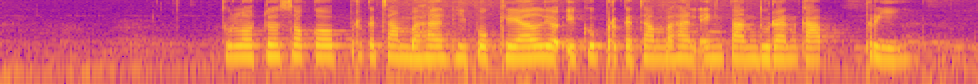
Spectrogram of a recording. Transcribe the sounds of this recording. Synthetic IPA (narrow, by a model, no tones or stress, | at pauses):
t̪ulɔɖ̪̥ɔ̤sɔkɔpərkət͡ʃambaɦanɦipoɡ̥eɛljɔʔikupərkət͡ʃambaɦanʔɪŋt̪and̪uɾankapɾi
